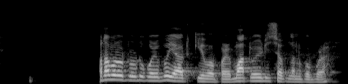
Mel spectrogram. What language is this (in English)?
Assamese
